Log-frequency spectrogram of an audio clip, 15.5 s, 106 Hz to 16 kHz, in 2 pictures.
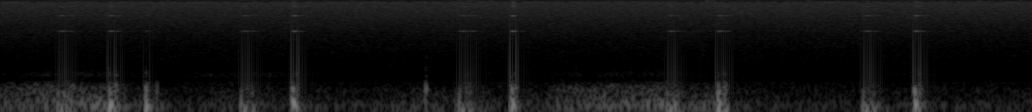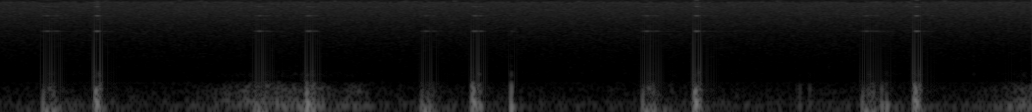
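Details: Own slow resting heartbeat auscultated at the tricuspid area: regular lub-dub sounds at about 55 beats a minute, slightly muffled recording; normal heart sounds, slow heart rate.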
